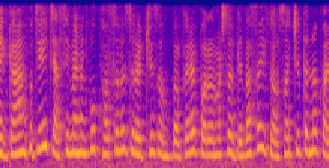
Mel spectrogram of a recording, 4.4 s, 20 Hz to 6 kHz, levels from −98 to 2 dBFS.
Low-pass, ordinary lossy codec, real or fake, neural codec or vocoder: 5.4 kHz; none; fake; codec, 16 kHz, 1 kbps, FunCodec, trained on LibriTTS, 50 frames a second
